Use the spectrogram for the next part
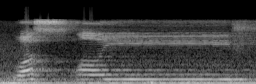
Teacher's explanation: ایف آواز تو بند ہوگی لیکن سانس چل رہا ہے. والصیف ذرا سا، ٹھیک ہے نا، کیونکہ صفات لازمہ کی جو صفت ہے ہمس وہ اس میں آ گئی ہے.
